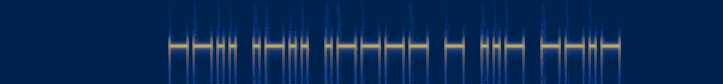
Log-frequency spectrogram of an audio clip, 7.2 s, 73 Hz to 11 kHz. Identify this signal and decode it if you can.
Morse code, heard as a keyed tone, about 20 wpm, 700 Hz. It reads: ZL1TUQ
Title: DXCC-100 Call Signs - 6 Characters - 20wpm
